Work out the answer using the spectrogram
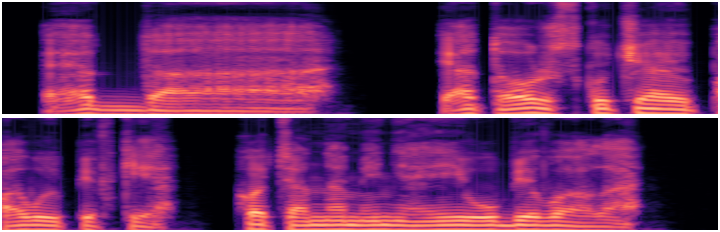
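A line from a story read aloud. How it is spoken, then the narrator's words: Snort. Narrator (Russian): хмыкнул Дик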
